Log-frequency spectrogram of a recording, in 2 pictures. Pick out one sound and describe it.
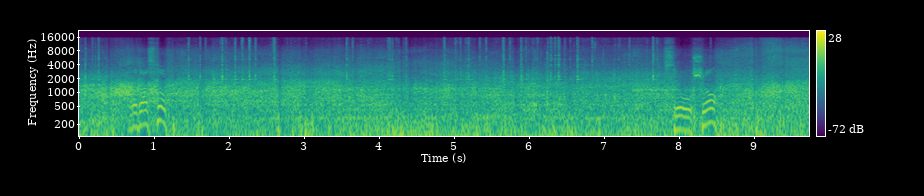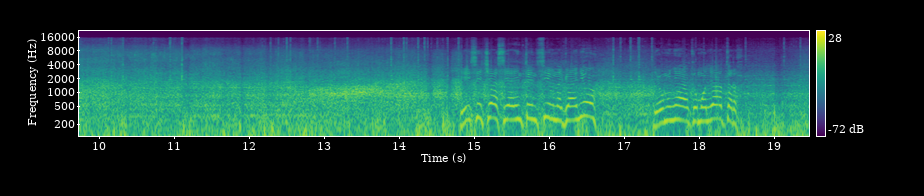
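Bicycle tyres hum and rattle on rough asphalt.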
